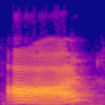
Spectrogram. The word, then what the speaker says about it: hour: Now, if you take R, the spelling is H-O-U-R, but we will not say hour, we will say R, and we are going to only take O-U-R in consideration, and H is a silent letter.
